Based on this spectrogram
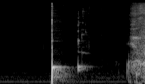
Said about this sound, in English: But now we're ready to pop this, what appears to be a real cork stopper. So here we go.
